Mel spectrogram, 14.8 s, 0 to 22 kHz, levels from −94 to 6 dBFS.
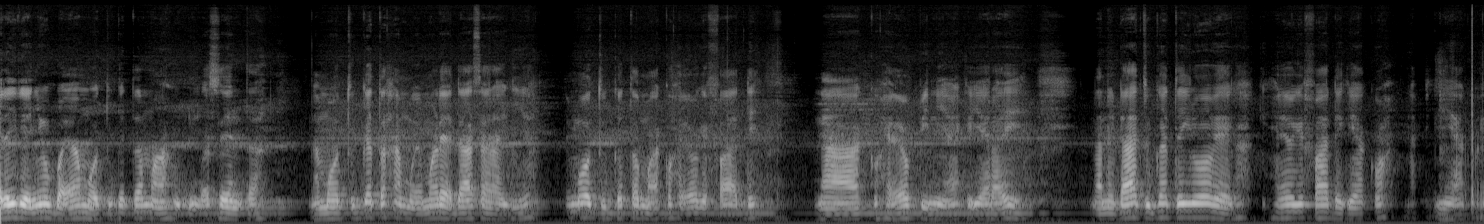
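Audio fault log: No faults heard anywhere in the speech.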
